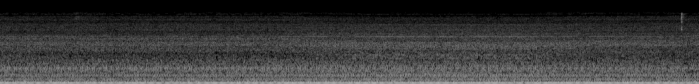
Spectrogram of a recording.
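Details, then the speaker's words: Acer Nitro 5 laptop CPU/GPU fan at idle: small steady low rumble with faint whirring hum, getting louder as fan rpm rises; cause found on disassembly: four wires contacting the fan blade. "two the obvious one would be noise such as this it sounds like a small rumble when the pc is idle as soon as the rpms pick up it starts to get louder and more noticeable"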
